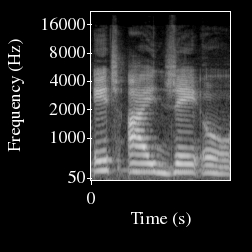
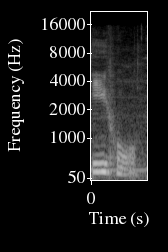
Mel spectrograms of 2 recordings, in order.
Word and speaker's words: hijo: b no yeah no h is silent in spanish j makes an h sound in spanish and sometimes a y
